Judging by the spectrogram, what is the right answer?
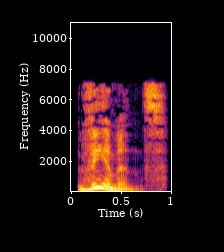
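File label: "vehemence", British English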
